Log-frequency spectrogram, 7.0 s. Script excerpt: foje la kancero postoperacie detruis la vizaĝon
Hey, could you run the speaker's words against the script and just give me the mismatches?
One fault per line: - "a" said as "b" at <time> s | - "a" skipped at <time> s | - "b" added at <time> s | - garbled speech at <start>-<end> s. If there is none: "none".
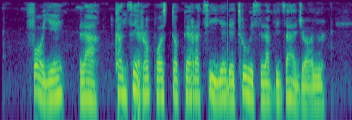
none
